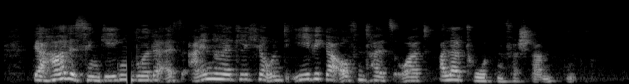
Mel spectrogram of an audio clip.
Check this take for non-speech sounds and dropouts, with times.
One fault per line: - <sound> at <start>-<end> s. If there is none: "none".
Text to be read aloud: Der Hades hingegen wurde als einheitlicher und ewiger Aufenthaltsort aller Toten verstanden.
- dropout at 1.3-1.3 s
